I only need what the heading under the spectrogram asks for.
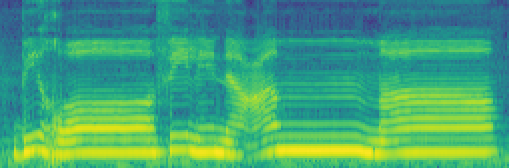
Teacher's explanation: وَمَا اللَّهُ بِغَافِلٍ، بِغَافِلٍ غین کو بھی پر پڑھیں گے، غین حروف مصالیہ میں سے ہے اس لیے. اور تنوین ہے، تنوین کے بعد حروف ہلکی میں سے عین ہے تو ہم تنوین کو ظاہر کر کے بغیر غننے کے پڑھیں گے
